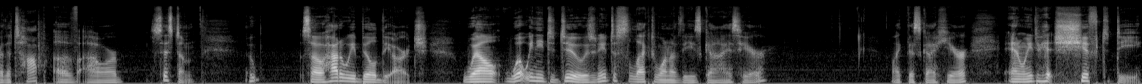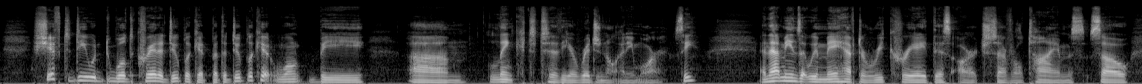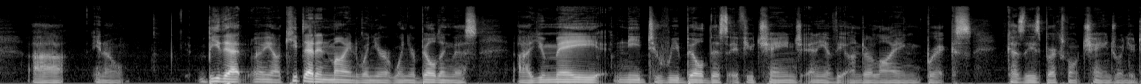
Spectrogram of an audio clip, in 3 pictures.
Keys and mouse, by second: 1.8-3.0 right drag, 7.5 Tab, 10.8 shift+d, 15.7-17.5 drag, 17.5-18.6 Tab, 19.1 Tab, 28.8 shift+d, 31.7 KP_1, 32.7-34.2 drag.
